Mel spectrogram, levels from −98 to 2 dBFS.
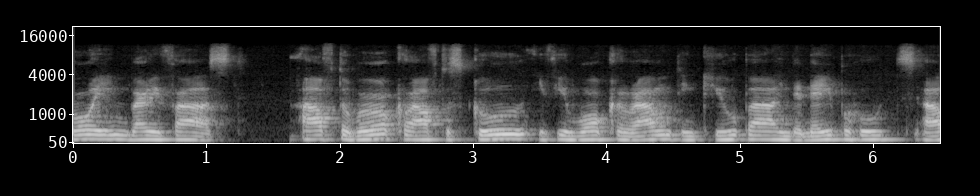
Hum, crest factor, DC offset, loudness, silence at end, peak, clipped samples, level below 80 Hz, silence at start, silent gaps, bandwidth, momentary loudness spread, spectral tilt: none; 12 dB; under 0.1%; -24 LUFS; 0 s; -10 dBFS; under 0.1%; -70 dBFS; 0 s; none; 11.5 kHz; 6 LU; -7 dB/octave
